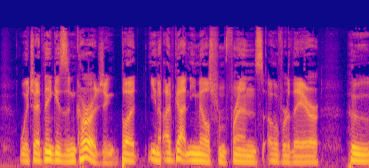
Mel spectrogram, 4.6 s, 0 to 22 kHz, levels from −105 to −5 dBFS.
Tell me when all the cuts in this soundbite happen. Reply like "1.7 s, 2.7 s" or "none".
2.0 s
